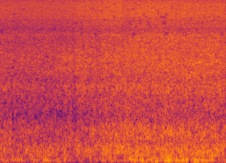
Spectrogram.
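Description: Ocean surf on the Oregon coast rolls in as a steady, broad roar that swells slightly louder toward the end, with wind buffeting mixed in and no voices.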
